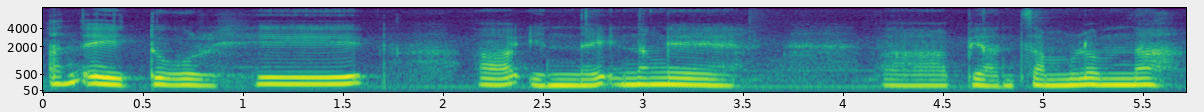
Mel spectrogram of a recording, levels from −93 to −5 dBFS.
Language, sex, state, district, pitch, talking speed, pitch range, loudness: Mizo, female, Mizoram, Aizawl, 180 Hz, 115 wpm, 165-195 Hz, -16 LUFS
